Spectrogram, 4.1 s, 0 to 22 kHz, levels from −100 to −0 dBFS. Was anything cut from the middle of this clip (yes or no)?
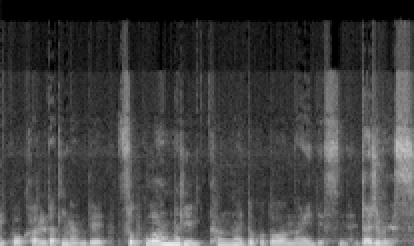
yes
